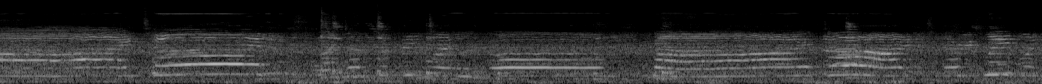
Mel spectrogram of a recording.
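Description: A young girl singing a song in long held notes, several sung phrases of one to two seconds each, the pitch wavering and bending slightly at the ends.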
